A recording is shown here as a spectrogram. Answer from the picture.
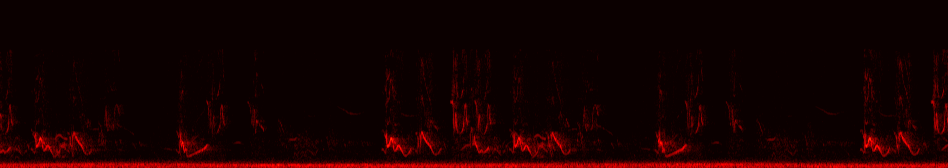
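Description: Birds chirping: clusters of short, high, downward-sweeping notes every second or two, over a steady low background hum.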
